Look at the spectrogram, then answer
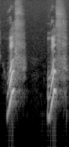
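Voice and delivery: high little puppy woof; puppy bark. Acted. Voicing the puppy Biscuit barking.

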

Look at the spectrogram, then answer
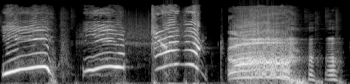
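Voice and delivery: very high, loud cries; exasperated shouting. Real, not acted. Gamer mad at own failure, exasperated shouting. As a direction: yell as the frustration boils over. Fails, getting mad at himself.

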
